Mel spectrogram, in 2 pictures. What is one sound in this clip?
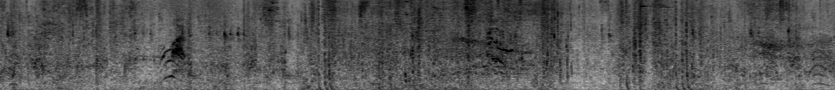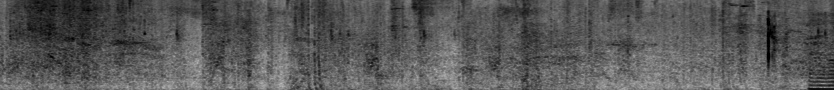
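Game spells crackle and explode in rapid bursts.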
